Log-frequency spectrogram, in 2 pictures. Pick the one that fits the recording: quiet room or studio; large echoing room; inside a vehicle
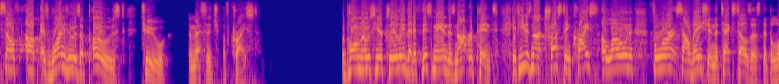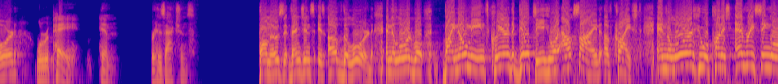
large echoing room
